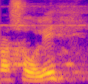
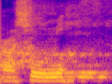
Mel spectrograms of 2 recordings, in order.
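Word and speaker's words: وَرَسُولُهُ: Kata Umar, idza kana Allahu bari'un minallahi minal musyrikin wa rasulih fa ana bariun min hadal qari.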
